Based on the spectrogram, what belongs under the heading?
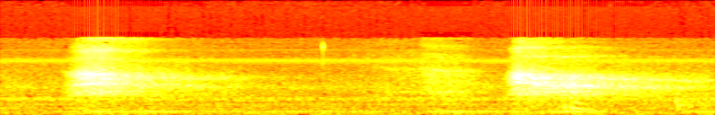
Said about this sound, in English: Do that this morning. Just do a little action. Do a deep breath as though Jesus, imagine Jesus breathing into you now.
